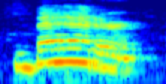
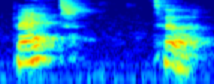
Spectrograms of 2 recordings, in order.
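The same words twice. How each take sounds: First: The middle consonant is a soft R-like flap. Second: The middle consonant is a crisp, explosive T. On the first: "Você troca os dois T's por um R" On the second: "Já o sotaque britânico, ... a gente vai falar os dois T's"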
